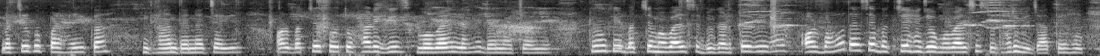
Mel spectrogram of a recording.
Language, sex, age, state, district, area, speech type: Urdu, female, 30-45, Bihar, Supaul, rural, spontaneous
